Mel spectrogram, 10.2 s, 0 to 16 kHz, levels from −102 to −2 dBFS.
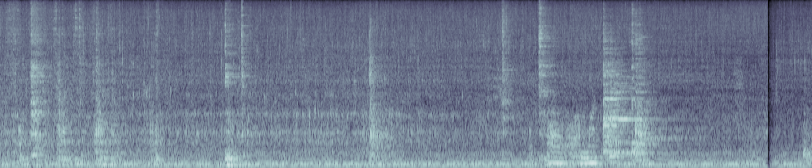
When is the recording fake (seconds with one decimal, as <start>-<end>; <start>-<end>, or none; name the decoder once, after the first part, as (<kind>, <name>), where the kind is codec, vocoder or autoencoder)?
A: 7.1-7.7 (vocoder, BigVGAN v2); 8.3-9.3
